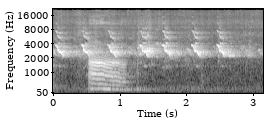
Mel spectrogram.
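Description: Young dual purpose parent-stock chicks, about eleven days old, chirp in a brooder pen with a steady run of high, close peeps, and a single longer, lower clucking call from one of the birds stands out early on.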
